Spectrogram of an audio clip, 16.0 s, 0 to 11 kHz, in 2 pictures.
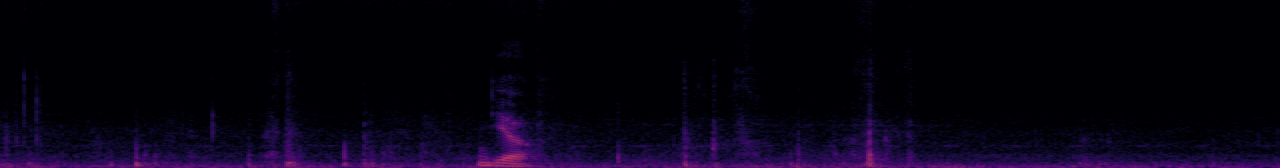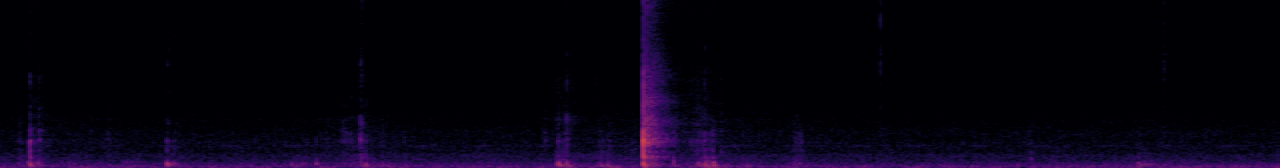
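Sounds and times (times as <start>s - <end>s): sharp snap: 12.0s - 12.3s.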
